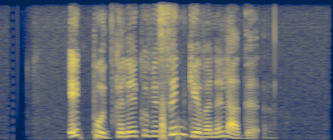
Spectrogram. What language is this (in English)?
Sinhala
